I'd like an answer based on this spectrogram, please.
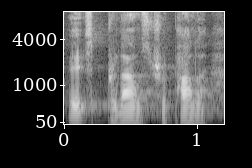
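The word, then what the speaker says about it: Torpenhow: It's pronounced Trepanna, but it's spelt Tor Pen How.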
